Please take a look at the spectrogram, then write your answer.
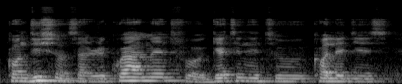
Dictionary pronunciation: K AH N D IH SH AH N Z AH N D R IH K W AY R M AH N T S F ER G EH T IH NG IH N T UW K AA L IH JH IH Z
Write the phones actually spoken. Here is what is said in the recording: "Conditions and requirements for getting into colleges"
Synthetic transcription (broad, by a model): K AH N D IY SH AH N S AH N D R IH K W AY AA M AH N T F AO G EH T IH NG IH N T UW K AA L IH JH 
